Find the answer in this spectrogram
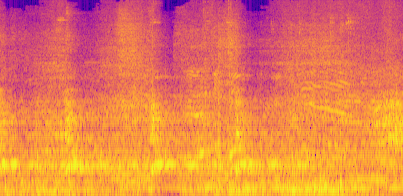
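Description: A dog barking repeatedly, short barks coming about once a second, over background music.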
